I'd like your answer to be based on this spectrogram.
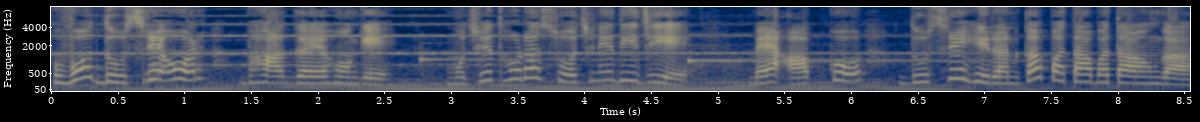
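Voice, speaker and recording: A woman voicing a wily, pleading donkey in a cartoon moral story, deferential and flattering in a drawn-out way. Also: on the high side. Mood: placating. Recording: music under the voice.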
